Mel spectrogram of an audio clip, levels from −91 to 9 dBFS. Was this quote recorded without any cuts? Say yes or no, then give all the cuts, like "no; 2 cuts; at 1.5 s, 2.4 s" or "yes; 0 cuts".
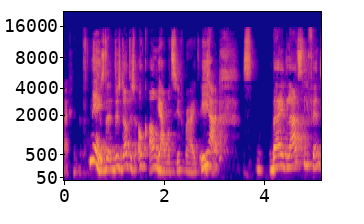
yes; 0 cuts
